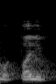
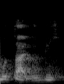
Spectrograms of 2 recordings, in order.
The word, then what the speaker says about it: Muttalib: ọmọ méjì gbòógì nínú àwọn ọmọ tí Abdul Manaf bí òun ni Hashim ìkejì ń jẹ́ Muttalib tá a máa ń pronounce lọ́dọ̀ wa ní Mutalibi.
